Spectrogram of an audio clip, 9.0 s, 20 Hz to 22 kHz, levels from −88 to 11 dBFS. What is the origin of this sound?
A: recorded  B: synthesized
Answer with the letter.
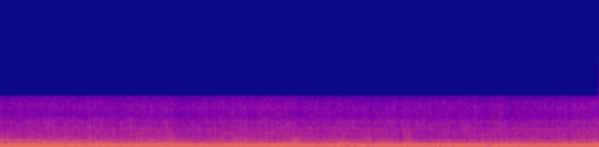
B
